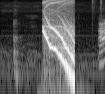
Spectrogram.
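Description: A loud added film sound effect about a second in: a pitched tone sliding steeply down for about half a second, then cutting off abruptly.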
